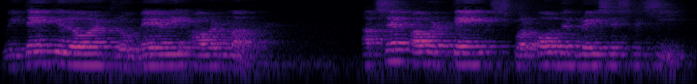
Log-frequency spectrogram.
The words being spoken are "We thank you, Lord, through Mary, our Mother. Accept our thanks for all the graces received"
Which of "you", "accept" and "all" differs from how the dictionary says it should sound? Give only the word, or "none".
accept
